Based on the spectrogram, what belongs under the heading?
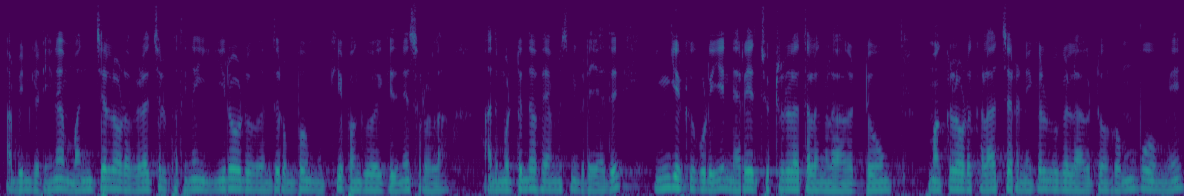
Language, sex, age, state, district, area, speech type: Tamil, male, 18-30, Tamil Nadu, Erode, rural, spontaneous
